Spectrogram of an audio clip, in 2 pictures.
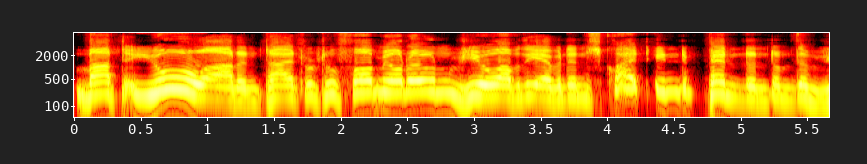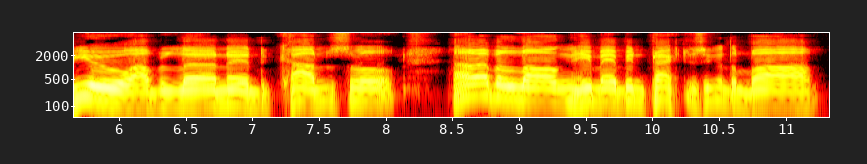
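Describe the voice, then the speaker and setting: A man's voice: fairly high pitch, dry recording, voice pushed up. A man doing a pompous old judge. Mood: condescending. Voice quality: pompous, measured. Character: pompous condescending older male judge.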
